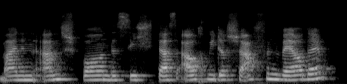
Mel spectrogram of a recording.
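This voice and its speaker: Somewhat breathy and fairly high in pitch, a woman speaks at a moderate pace with a Swiss German accent. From Switzerland. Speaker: nutrition and mindset coach. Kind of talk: podcast interview.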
